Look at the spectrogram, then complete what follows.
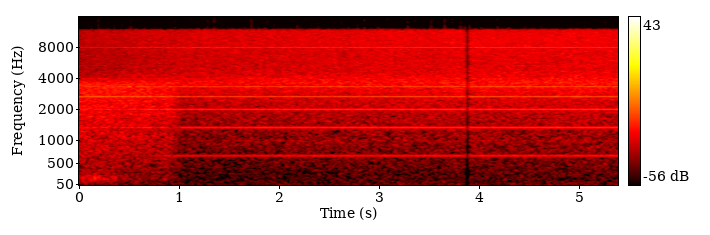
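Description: Faint steady electrical hum with several held tones over a low hiss: the line noise of a broadcast audio feed. The hum comes in about a second in, with a momentary dropout near four seconds.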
